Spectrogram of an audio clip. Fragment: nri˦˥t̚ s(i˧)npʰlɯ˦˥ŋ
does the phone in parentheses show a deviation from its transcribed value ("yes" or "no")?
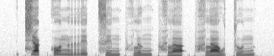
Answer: no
